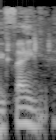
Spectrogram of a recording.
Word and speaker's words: Fania: I think it is Fania, because you know what? Amy used to work with someone called Faye. – Okay. – Her full name was actually Fania.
